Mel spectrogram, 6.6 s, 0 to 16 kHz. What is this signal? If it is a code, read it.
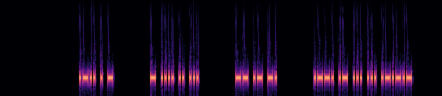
Morse code, heard as a keyed tone, about 44 wpm, 700 Hz. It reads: LET THIS MAN PASS.
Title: 3x Word-Spacing - Sentences from Top 400 Words - 45wpm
